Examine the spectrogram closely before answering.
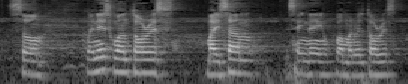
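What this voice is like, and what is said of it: Spanish-accented English. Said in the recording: “Sorry by my Spanish accent.”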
